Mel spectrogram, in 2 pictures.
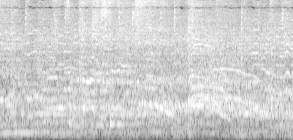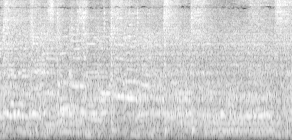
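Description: Live concert music played loud through an arena's sound system, with a voice singing over it and the crowd shouting and whooping along, echoing through the large hall.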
